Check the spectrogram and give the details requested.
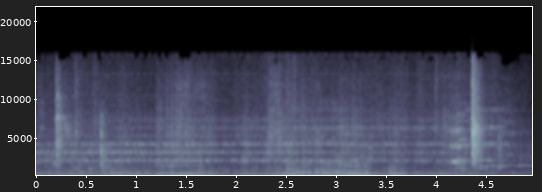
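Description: JR Tokaido Line commuter train at a station platform: the train hums steadily, with a few thin steady high tones over the platform noise and a short sharp hiss about four seconds in.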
